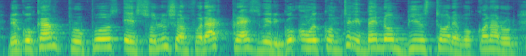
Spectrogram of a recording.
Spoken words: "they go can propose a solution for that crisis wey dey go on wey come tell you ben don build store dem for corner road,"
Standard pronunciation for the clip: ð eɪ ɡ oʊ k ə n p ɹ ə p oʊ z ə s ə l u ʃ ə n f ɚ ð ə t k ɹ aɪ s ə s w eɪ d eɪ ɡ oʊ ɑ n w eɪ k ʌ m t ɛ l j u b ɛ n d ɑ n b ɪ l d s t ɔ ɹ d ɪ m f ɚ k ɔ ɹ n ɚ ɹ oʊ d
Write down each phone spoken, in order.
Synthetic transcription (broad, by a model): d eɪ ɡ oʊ k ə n p ɹ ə p oʊ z ə s ə l u ʃ ə n f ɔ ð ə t k ɹ aɪ s ə s w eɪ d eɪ ɡ oʊ ɑ n w eɪ k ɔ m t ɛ n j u b ɛ n d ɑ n b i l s t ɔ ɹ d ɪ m f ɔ k ɔ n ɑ ɹ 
